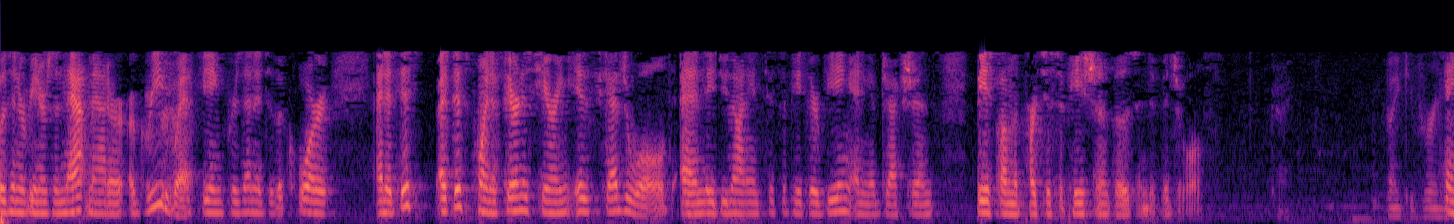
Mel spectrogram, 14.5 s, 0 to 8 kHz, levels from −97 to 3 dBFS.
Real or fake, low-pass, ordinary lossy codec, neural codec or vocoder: real; 7.2 kHz; AAC, 16 kbps; none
